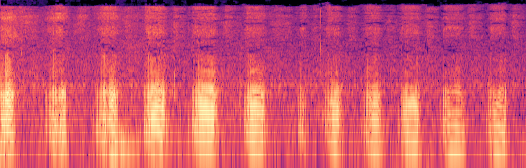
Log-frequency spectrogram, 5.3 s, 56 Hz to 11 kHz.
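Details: Sleeping 8-week-old female Bulldog puppy snores with short nasal rasping breaths roughly twice a second, slightly uneven in strength, in a quiet room.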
